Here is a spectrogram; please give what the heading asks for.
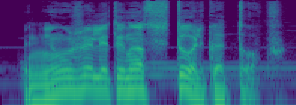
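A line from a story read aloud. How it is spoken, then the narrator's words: Through gritted teeth. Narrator (Russian): процедил Веслав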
